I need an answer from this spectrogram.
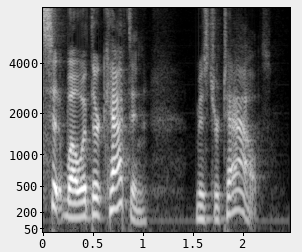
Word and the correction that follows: Toews: Towns. What am I doing? What am I doing? – How do you say his name again? – Toes. Jonathan Towns.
